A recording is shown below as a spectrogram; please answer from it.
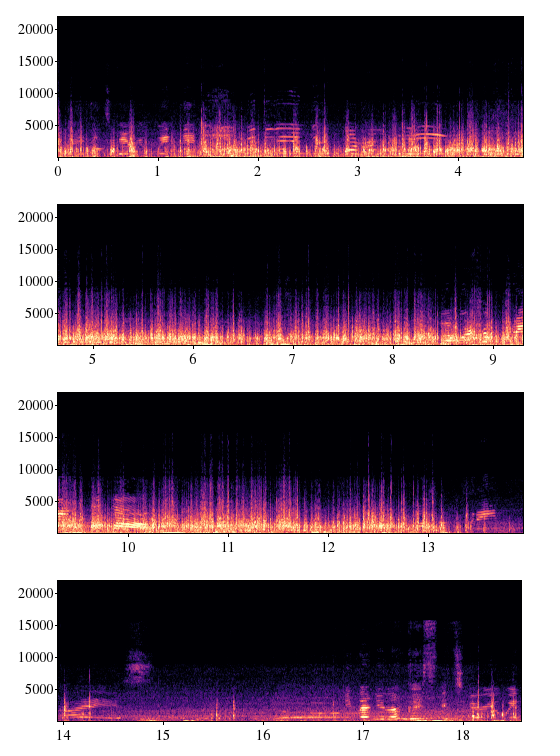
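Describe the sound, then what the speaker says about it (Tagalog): Strong outdoor wind buffets and roars loudly and continuously, easing noticeably near the end, with a person talking over the gusts. "It's very windy."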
